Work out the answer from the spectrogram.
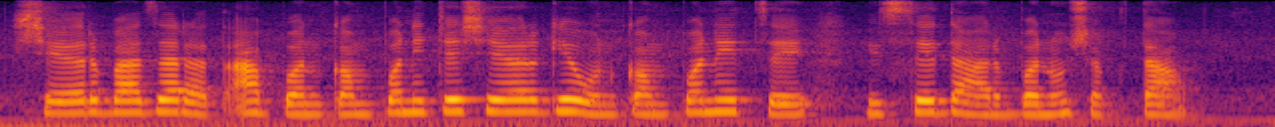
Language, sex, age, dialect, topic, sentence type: Marathi, female, 56-60, Southern Konkan, banking, statement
